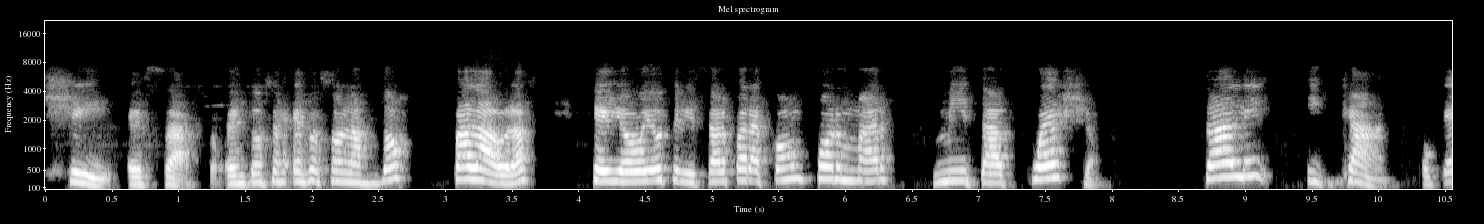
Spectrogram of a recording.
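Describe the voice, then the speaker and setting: A woman teacher leads an online grammar class over a video call, her slightly high voice patient and methodical. She keeps checking in with her students. The audio is dull and lo-fi. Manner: patient, step by step, often checking with "ok?". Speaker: English teacher. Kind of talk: online class explaining grammar, mixing Spanish and English.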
